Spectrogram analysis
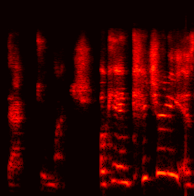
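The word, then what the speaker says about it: খিচুড়ি: Khichuri.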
